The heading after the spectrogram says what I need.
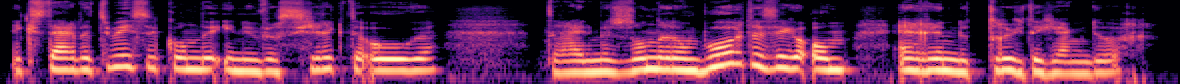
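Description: A woman reads a children's book aloud in a soft, breathy voice, gentle and expressive. Her pitch sits at an ordinary middle height. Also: normal speed. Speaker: storyteller.

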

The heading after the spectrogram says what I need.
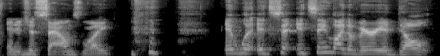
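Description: Bright-toned woman telling a story. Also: fairly high pitch, big pitch swings, a little slow, no echo. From Chicago. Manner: laughs often, reflective, many fillers. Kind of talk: casual storytelling conversation.

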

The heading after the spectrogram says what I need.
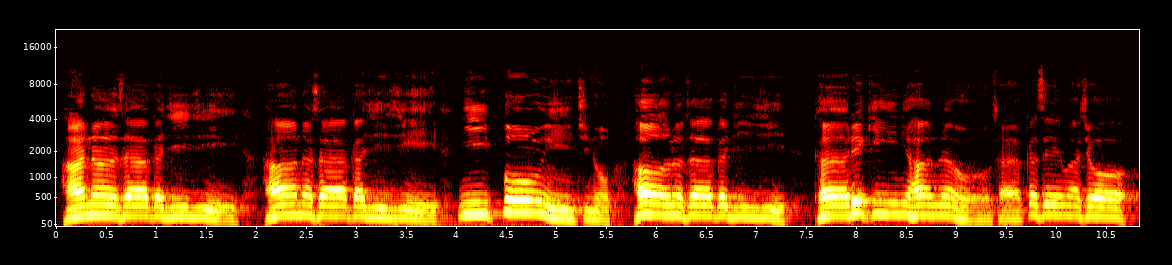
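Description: A man voicing a greedy, boastful old neighbor in a folk tale, bellowing a slow chant. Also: mid-range voice, animated, creaky, exaggerated voice. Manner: loud, slow, shouting chant. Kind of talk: storybook reading.

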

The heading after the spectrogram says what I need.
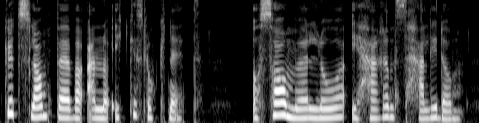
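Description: A woman reading scripture aloud at a measured pace. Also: medium pitch, darkish tone, no room sound, studio quality. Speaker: scripture reader. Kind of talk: Bible reading.

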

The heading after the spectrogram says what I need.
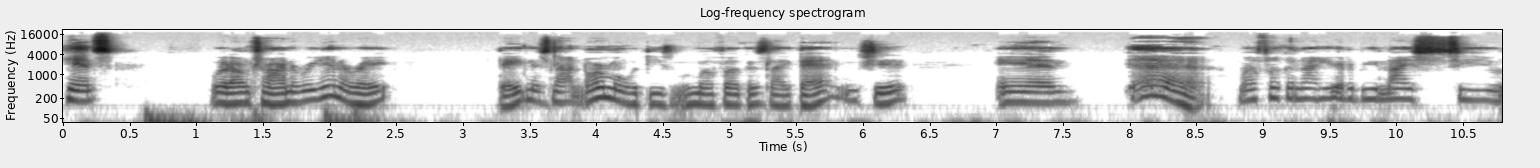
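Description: A man's voice: on the high side, vocal fry. Stoned, slangy male podcast host. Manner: slangy, heavy swearing. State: stoned, sluggish from being high. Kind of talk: casual solo podcast monologue.

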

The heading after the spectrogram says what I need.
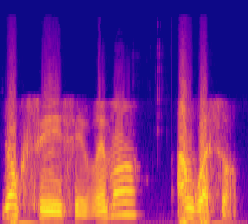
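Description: A man commenting on finance and economics over a telephone line on a radio show, speaking in a measured, deliberate way with frequent hesitations. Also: a little high, very animated, dry recording. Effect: voice heard over a telephone line. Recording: muffled phone line, dry.

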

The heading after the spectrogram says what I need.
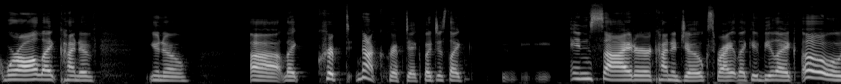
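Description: A young adult woman hosting a reflective solo podcast, talking in a gentle, encouraging way that rambles with many fillers. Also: mid-range voice, dry recording, clean studio sound. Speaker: podcast host.

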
